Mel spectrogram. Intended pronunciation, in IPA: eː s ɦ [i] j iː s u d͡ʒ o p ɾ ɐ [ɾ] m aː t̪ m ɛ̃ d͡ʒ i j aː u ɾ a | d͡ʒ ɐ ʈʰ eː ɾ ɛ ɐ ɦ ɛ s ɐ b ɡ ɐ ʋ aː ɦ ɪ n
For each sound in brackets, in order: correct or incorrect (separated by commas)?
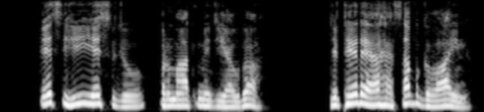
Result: correct, incorrect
